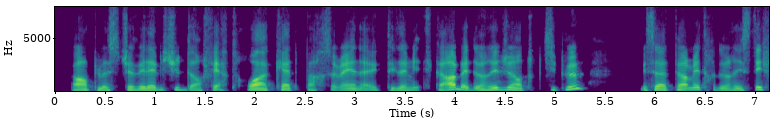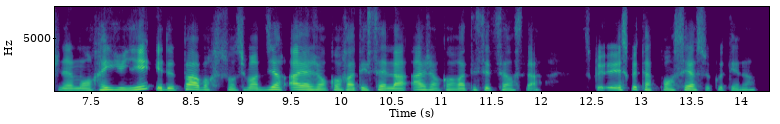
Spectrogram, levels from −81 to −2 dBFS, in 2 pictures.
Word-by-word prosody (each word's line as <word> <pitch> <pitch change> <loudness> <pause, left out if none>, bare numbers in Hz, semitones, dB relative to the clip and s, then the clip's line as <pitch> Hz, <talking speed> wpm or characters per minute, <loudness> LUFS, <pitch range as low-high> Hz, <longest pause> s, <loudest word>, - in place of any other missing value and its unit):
par 145 - +5
exemple 150 -1 -1
si - - -9
tu - - -2
avais 150 0 +2
l'habitude 145 +4 0
d'en 125 -3 -3
faire - - -1
3-4 160 0 +3
par 140 -2 -7
semaine 155 0 -1
avec - - -4
tes 150 -2 -3
amis 135 -1 -2
et - - -19
cetera. 225 - +6
Bah 205 -3 +3
de 145 - -1
réduire 175 +4 +2
un 160 - 0
tout - - -17
petit 160 - -11
peu. 235 - +2 0.6
Mais - - -5
ça 175 - +2
va 160 - +3
te - - -29
permettre 180 +3 +1
de 150 - -3
rester 155 +7 0
finalement 155 -4 -3
régulier 180 - +1
et 170 - +2
de 160 -1 0
pas 215 +9 +4
avoir 185 -3 0
ce - - -14
sentiment 170 +1 -3
de - - -11
dire: 200 +1 +1
«Ah 195 - +5
là 185 - +5
là - - +1
j'ai 165 - -1
encore 165 +1 -3
raté 165 0 0
celle-là, 160 -2 0
ah 185 0 +1
j'ai 165 - -3
encore 160 +1 -6
raté 160 +1 -2
cette 160 +1 -5
séance 155 -2 -6
là». - - -6 0.4
Est-ce - - -21
que - - -7
est-ce 180 -1 0
que - - -2
tu 195 - -4
as 165 - +1
pensé 165 0 -4
à 165 - +1
ce 160 - -11
côté-là? 170 +2 -10
165 Hz, 270 wpm, -24 LUFS, 155-175 Hz, 0.6 s, cetera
